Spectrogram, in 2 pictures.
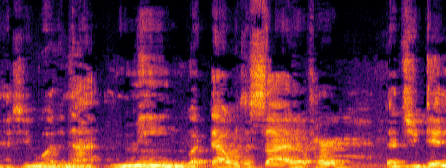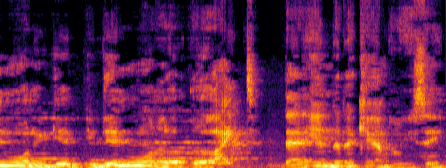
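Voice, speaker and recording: With music in the background and audible room echo, a man speaks at a fairly low pitch in a monotone, flat intonation at a fairly slow pace. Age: 50s. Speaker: truck driver and vlogger. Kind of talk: casual monologue.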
